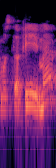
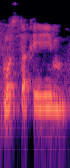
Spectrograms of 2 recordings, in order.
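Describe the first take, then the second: First: The word ends with a short a vowel. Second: The word ends on the m consonant. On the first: "a meme with a fatha" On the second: "when you stop, it makes it"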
